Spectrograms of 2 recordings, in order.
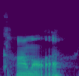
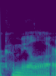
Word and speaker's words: Kamala: Everybody couldn't say her name right, so they did this whole exercise about it's Kamala. – Kamala. Okay. – It's not Kamala or Camila or anything else.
